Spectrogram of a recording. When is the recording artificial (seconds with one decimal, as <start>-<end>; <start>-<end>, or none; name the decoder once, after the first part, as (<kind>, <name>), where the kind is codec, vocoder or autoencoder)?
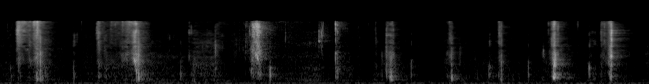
0.0-2.4 (vocoder, Vocos); 3.5-6.5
